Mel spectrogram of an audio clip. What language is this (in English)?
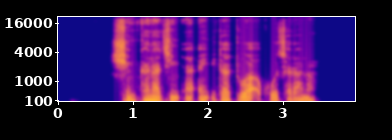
Hausa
